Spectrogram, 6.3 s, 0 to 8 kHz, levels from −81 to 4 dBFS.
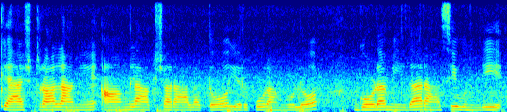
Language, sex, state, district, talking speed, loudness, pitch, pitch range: Telugu, female, Telangana, Hyderabad, 85 wpm, -21 LUFS, 195 Hz, 185-200 Hz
